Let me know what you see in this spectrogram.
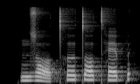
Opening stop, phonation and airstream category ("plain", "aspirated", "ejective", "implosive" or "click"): aspirated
